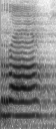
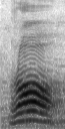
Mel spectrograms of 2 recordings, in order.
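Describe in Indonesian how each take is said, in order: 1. Vokalnya terbuka dan tidak bulat, seperti 'a'. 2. Vokalnya bulat, mendekati 'o'. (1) "Jangan ra" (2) "Ro juga begitu, baca ro"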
